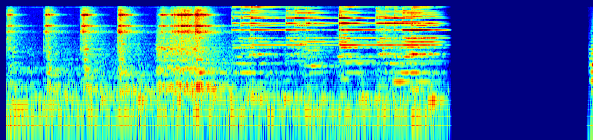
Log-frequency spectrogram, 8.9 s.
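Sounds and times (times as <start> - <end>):
tambourine: 0.1 - 6.8
triangle: 0.1 - 6.8.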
